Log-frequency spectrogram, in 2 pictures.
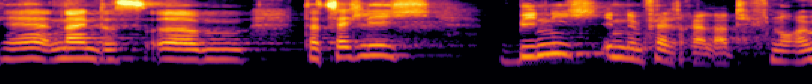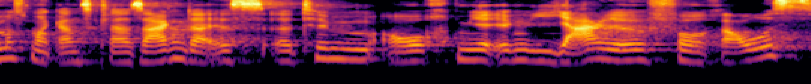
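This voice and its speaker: The speaker has a slight Franconian accent and a fairly slow pace. Audible room echo and noticeable background noise surround the voice. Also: woman, medium pitch for a woman, ordinary pitch variation. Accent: slight Franconian, barely noticeable. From Franconia, Bavaria. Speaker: coworking space member. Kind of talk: casual interview.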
